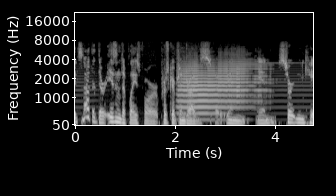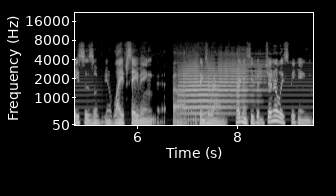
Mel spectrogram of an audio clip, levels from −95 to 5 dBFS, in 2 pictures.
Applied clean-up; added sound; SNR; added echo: classical method spectral subtraction.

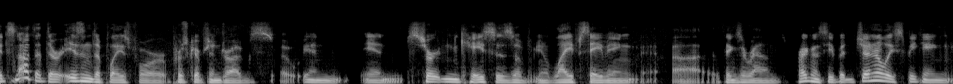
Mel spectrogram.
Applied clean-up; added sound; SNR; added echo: neural mask model Resemble Enhance denoiser.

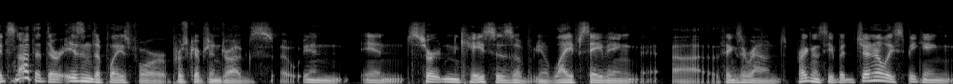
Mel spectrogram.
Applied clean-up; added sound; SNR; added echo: none; none; none; none.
